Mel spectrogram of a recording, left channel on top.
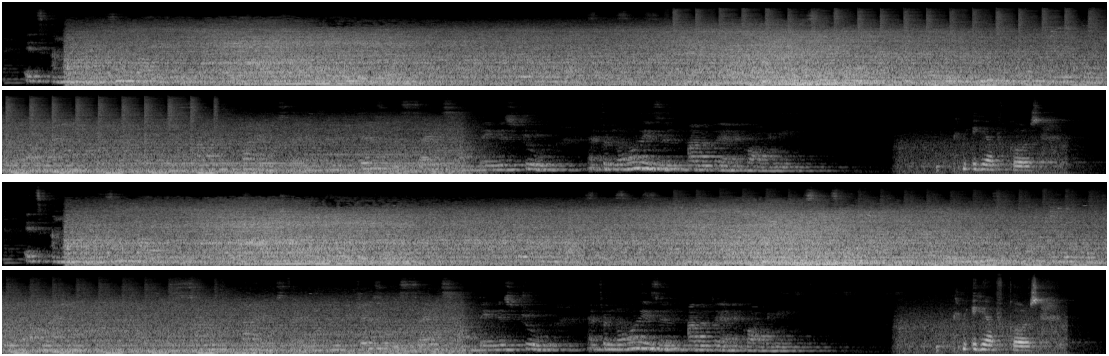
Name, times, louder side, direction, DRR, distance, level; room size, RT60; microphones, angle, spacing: voice 1, 0.2-4.2 5.2-6.5 7.9-11.8 12.7-19.0, equal, 50° right, 7.0 m, -31 dB
sound 1, 0.6-15.7, right 1 dB, 15° right, 1.6 m, -23 dB
sound 2, 6.6-13.2, left 1 dB, 35° left, 2.4 m, -32 dB
voice 2, 20.0-21.7, right 5 dB, 85° right, 0.7 m, -28 dB
25.5 x 15.5 x 3.1 m
head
